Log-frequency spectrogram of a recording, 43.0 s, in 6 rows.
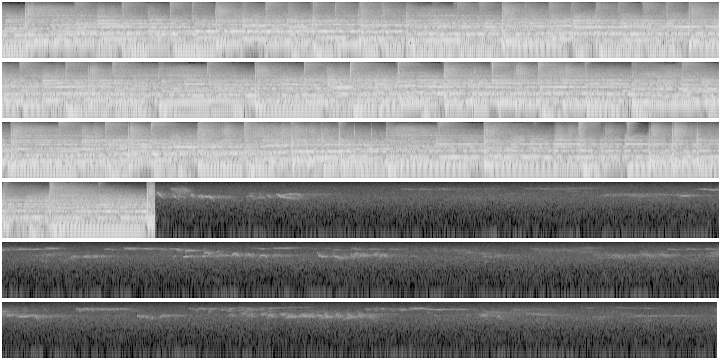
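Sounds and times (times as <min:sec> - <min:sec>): birds chirping and twittering: 0:23.0 - 0:43.0.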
